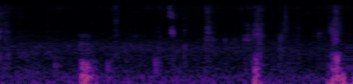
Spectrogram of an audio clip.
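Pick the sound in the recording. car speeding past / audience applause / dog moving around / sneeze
dog moving around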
